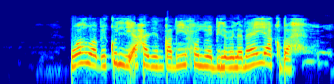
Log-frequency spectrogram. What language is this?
Arabic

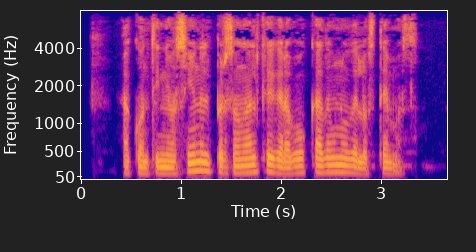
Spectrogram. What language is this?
Spanish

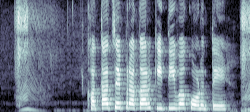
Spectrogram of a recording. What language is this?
Marathi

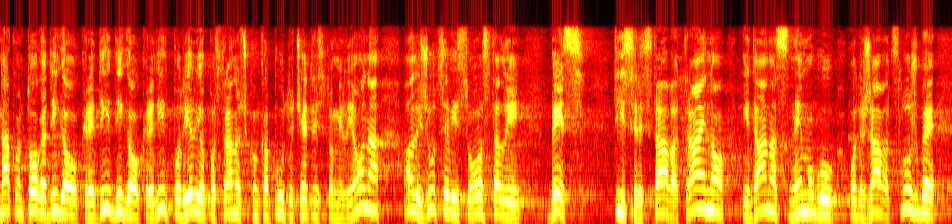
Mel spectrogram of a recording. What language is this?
Croatian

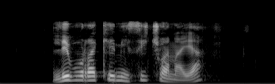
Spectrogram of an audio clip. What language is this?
Northern Sotho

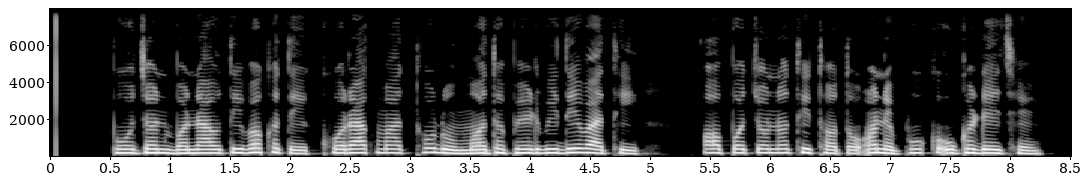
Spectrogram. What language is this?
Gujarati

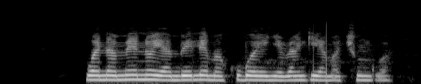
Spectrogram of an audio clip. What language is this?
Swahili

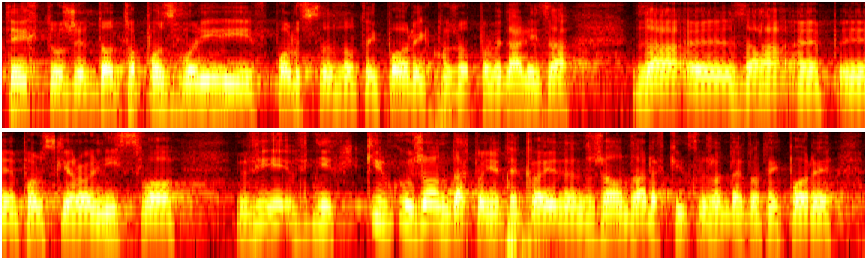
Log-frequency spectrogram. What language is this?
Polish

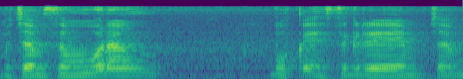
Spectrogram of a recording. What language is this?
English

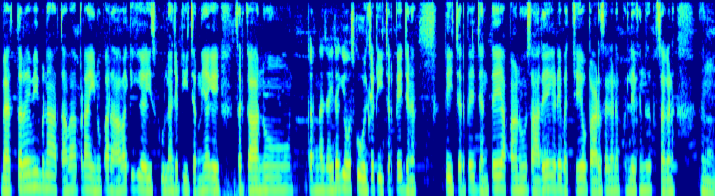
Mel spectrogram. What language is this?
Punjabi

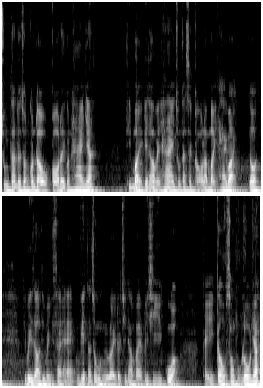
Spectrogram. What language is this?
Vietnamese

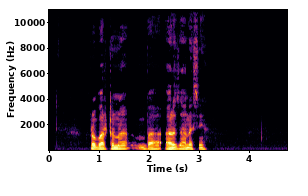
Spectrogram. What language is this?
Pashto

